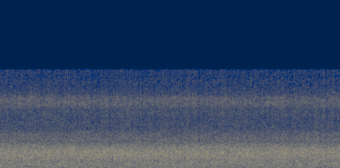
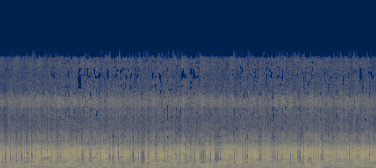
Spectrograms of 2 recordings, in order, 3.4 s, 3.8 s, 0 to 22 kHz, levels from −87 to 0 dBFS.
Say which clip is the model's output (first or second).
second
